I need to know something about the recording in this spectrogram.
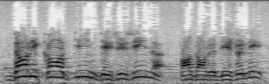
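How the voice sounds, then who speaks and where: A man delivering formal, measured, scripted narration in the declamatory style of a 1940s propaganda film. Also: high-pitched, expressive, darkish tone, poor audio. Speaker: newsreel narrator. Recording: 1940s film soundtrack with music. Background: music.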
